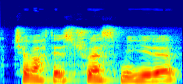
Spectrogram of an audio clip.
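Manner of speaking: ordinary delivery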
